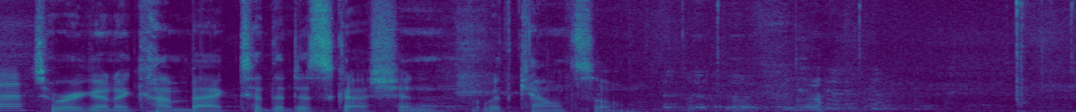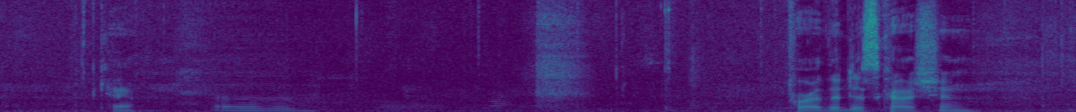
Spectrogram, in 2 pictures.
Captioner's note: laughter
